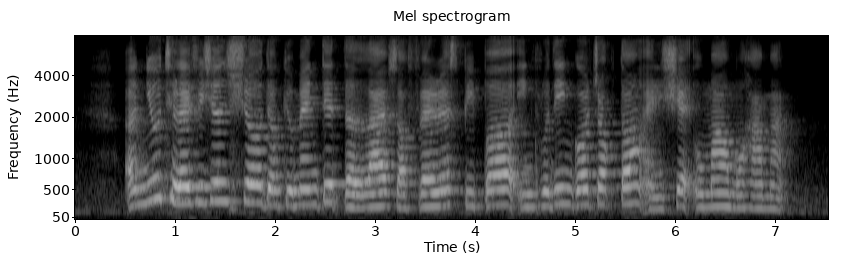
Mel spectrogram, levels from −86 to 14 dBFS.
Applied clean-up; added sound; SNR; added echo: none; none; none; none.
